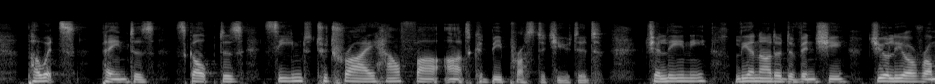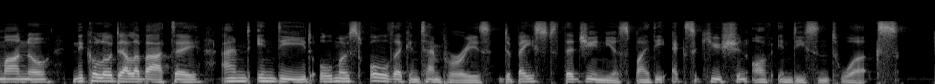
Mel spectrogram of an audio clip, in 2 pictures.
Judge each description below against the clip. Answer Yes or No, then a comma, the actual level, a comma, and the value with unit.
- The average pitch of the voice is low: Yes, low, 125 Hz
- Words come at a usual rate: No, slow, 115 wpm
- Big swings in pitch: No, average, 3.8 semitones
